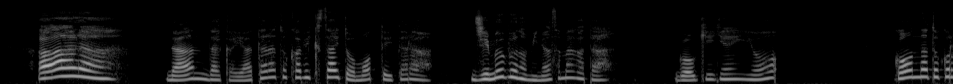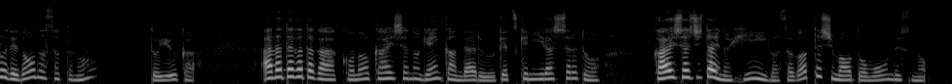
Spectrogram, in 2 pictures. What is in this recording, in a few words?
woman; 【女性】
